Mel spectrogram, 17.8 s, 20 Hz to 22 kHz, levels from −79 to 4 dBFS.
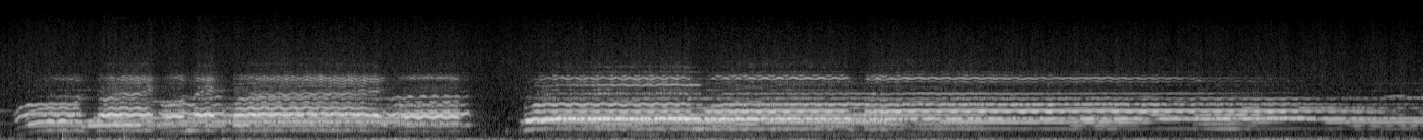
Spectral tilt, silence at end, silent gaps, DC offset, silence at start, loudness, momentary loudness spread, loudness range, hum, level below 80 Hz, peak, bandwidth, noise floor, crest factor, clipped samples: -4.5 dB/octave; 0 s; none; under 0.1%; 0.2 s; -18 LUFS; 11 LU; 8 LU; none; -50 dBFS; -6 dBFS; 12 kHz; -43 dBFS; 12 dB; under 0.1%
